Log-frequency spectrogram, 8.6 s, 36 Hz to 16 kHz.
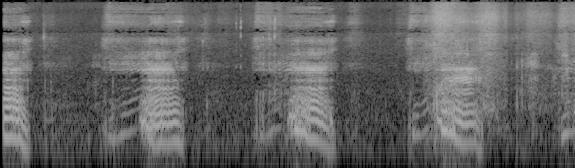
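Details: Stranger snoring while asleep in a car: deep, rumbling snores at a steady pace of roughly 15 a minute, each fading into quieter breathing out.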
